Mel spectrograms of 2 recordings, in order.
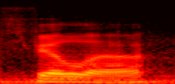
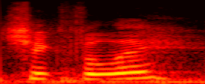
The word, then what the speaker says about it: Chick-fil-A: And I had Fil-A. Is that how I pronounce it? Chick-fil-A. Is it Chick-fil-A?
